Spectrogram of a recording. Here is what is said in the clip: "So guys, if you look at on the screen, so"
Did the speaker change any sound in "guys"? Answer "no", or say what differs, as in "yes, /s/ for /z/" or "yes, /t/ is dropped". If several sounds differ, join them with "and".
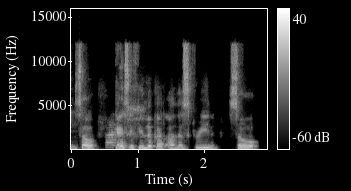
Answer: yes, /s/ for /z/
